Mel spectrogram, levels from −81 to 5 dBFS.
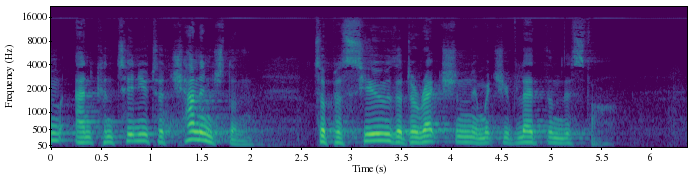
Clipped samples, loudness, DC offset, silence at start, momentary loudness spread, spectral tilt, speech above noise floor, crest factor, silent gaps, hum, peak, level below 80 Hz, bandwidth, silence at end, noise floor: under 0.1%; -23 LUFS; under 0.1%; 0 s; 14 LU; -6 dB/octave; 35 dB; 20 dB; none; none; -4 dBFS; -66 dBFS; 16 kHz; 0.8 s; -58 dBFS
